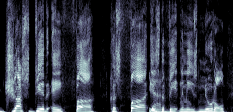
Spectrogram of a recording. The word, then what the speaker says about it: pho: I mean, we just did a pho because pho is the Vietnamese noodle. It's spelled PHO, but it's pronounced pho.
